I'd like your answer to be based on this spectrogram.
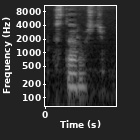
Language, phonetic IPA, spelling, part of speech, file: Polish, [ˈstarɔɕt͡ɕ], starość, noun, LL-Q809 (pol)-starość.wav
